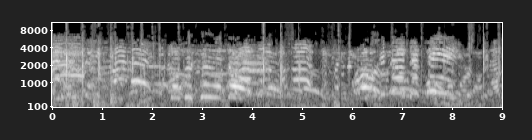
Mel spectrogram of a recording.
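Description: A crowd of spectators shouts and cheers nearby, outdoors.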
